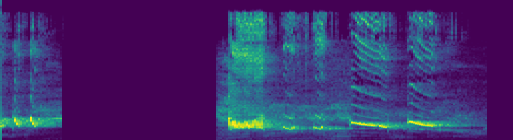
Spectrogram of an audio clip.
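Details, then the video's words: Varied, scratchy, high phrases from a kapas tembak, a training master for birds such as murai batu, kacer and cucak ijo: a short chirp pair, silence, then squeaky notes and descending whistled slurs. "Masteran Kapas Tembak Gacor Nembak Isian Tajam Full"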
